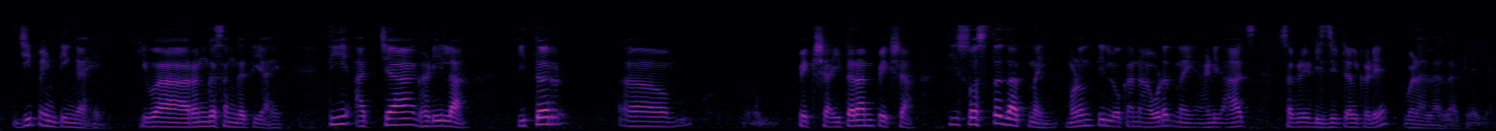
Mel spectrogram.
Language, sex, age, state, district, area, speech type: Marathi, male, 60+, Maharashtra, Thane, rural, spontaneous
